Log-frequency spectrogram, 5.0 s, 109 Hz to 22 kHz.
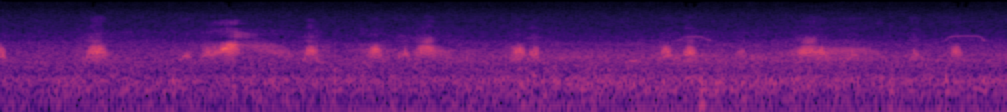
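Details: Crested duck at the Coyle River estuary in Santa Cruz, Patagonian Argentina, recorded on 18 June for monitoring; brief harsh quacks repeat about every half second, mixed with a few rising, whistled notes.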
